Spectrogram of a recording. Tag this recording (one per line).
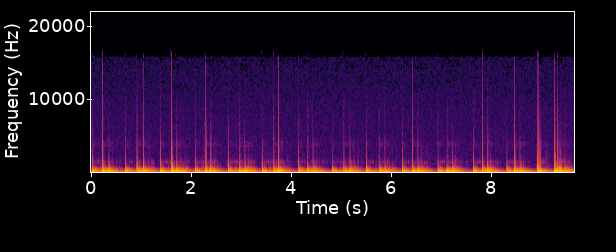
bits
fragments
lumps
